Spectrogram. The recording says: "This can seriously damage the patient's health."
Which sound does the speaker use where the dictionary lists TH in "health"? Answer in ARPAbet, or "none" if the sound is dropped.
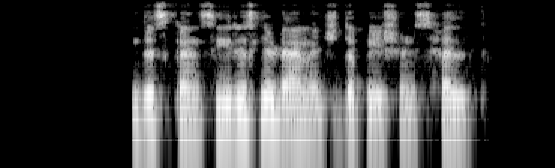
T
